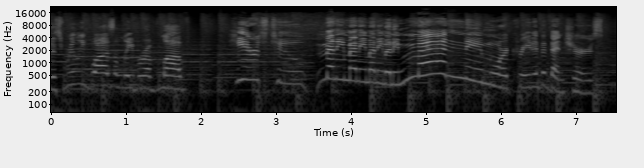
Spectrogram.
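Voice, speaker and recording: A woman voice actor giving a heartfelt, grateful thank-you, with halting restarts. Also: sits high, very animated, over loud music, poor audio. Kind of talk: casual thank-you message.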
